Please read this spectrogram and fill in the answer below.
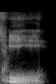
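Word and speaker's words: Cay: Key. Like my mind's I keep so wanting to say crazy. K because I know I always want to say K too. It's spelled K-A-Y. K, but it's Key. Yeah, because Key, I Castaway Key.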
